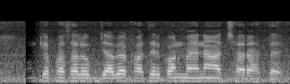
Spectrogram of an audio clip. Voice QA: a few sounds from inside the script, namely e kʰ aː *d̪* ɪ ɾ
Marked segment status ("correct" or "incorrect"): incorrect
